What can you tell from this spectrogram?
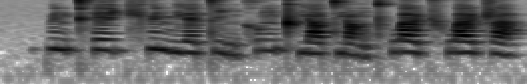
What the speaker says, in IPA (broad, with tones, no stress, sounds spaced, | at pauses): p y˥˩ n kʰ e˥ ɪ̯ t͡ɕʰ y˥˩ n j ɛ˧˥ t̪ ḭ˨˩ ŋ x ʊ˥ ŋ pʰ j ä˧˥ t̪ j ɑ̰˨˩ ŋ t̪ʰ w a˥˩ ɪ̯ ʈ͡ʂʰ w a˥ ɪ̯ ʈ͡ʂ ä˨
